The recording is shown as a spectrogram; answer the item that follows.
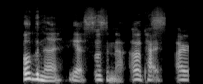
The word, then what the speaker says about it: Ugnė: you that's awesome congrats and you said you pronounced your name ugna is that correct ugna yes ugna okay right all right I looked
